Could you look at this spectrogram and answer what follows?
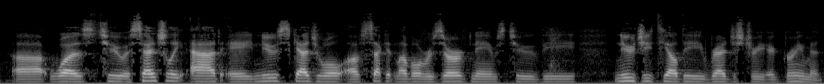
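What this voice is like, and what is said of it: Slightly strained, fading voice. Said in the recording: “my voice is going a little bit”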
